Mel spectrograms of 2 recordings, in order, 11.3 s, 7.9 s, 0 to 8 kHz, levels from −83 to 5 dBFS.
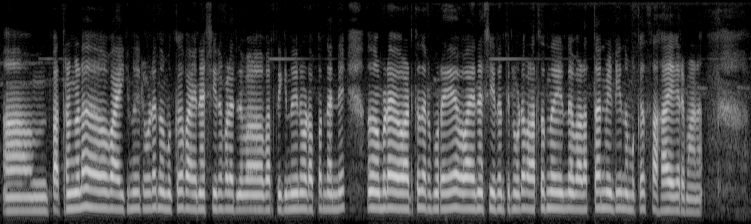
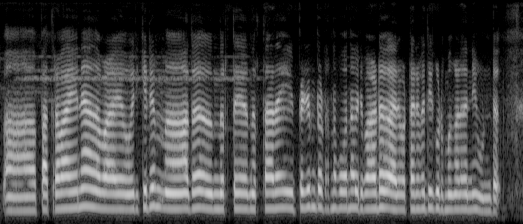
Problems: low volume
